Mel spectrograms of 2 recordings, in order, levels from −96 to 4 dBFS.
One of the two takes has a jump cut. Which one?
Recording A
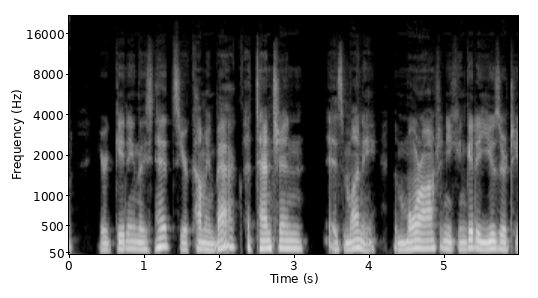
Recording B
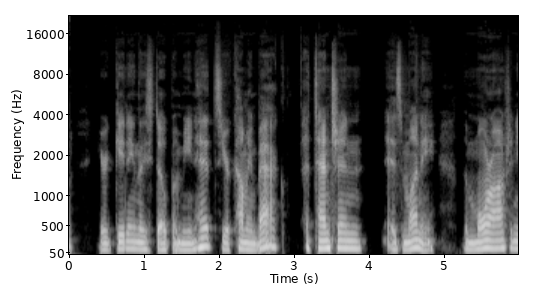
A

